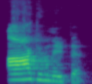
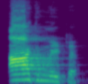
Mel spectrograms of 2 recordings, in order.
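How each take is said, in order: First: Said in the usual way. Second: आठ said firmly, a little louder; emphatic repeat. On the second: Shown as a demonstration. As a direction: lean on आठ to drive it home. Teacher repeats the number. (आठ पर ज़ोर देकर दोहराना)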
